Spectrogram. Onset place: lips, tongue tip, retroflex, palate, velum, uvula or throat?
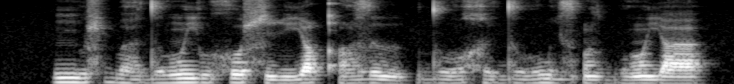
palate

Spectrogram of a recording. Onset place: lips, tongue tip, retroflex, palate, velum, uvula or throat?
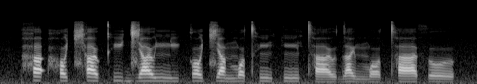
throat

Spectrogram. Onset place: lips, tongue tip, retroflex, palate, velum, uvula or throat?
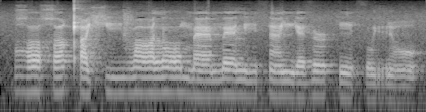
uvula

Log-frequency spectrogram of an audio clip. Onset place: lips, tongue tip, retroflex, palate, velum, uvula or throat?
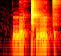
velum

